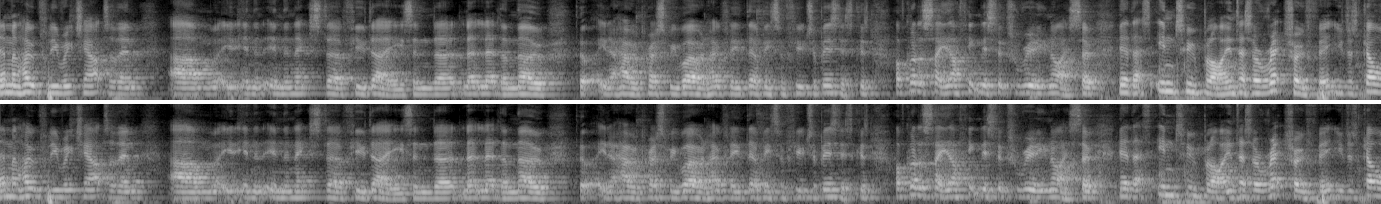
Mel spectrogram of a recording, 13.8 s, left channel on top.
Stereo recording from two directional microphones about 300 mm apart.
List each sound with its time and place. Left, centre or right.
0.0 s speech: left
